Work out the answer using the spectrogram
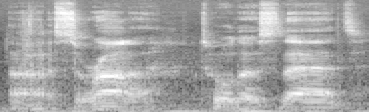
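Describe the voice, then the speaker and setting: A man playing a tabletop game, talking casually in character and pausing mid-sentence. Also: deep voice, little pitch movement, creaky, bright, forceful tone. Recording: distant, echoey, noisy room microphone.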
